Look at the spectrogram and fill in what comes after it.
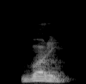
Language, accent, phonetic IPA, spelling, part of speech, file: Catalan, Valencia, [ˈvɔ.ɾi], vori, noun, LL-Q7026 (cat)-vori.wav
- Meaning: ivory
